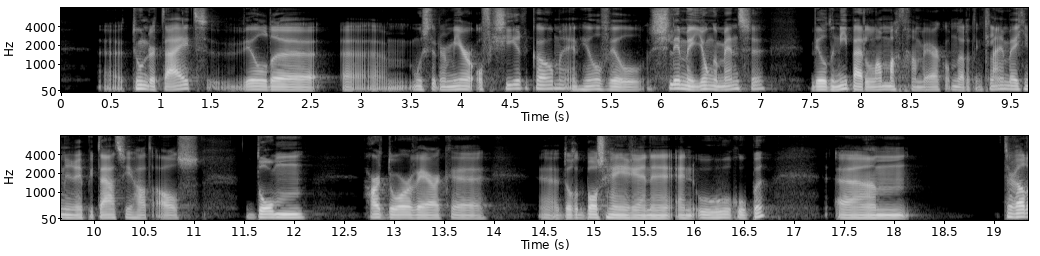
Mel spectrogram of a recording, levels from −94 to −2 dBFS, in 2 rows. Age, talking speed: 20-39, 135 wpm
